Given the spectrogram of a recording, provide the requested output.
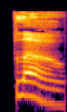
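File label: "blow", English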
